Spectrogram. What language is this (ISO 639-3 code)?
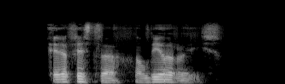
cat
